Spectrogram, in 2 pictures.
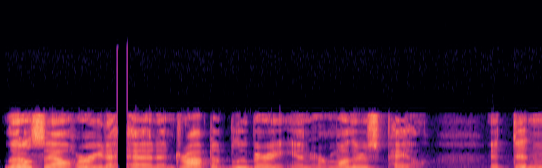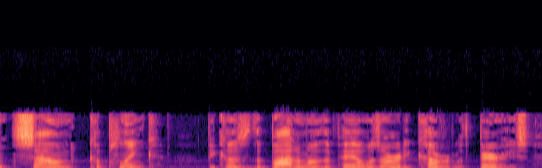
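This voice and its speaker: A man reading a children's story aloud in an expressive, deliberate storytelling manner. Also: on the low side, muffled recording. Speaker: children's book reader. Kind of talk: scripted storybook narration, read aloud.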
